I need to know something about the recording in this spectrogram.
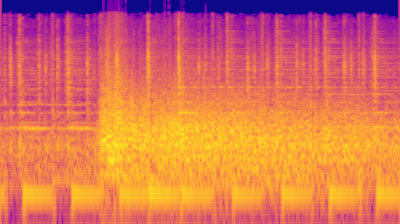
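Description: Instrumental backing music for a children's song, with a steady bass beat about twice a second and hand percussion. About a second in, a loud rushing wash comes in suddenly and slowly fades under the beat.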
